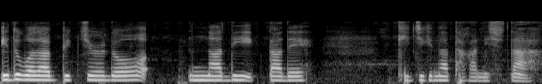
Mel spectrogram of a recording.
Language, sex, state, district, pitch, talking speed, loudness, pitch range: Nagamese, female, Nagaland, Dimapur, 195 Hz, 130 wpm, -17 LUFS, 190-200 Hz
